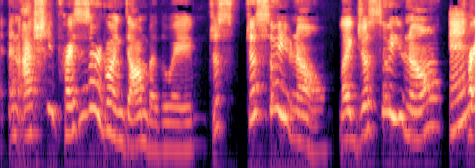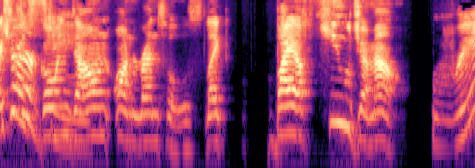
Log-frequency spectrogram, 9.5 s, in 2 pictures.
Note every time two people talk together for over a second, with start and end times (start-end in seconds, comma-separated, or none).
4.5-5.7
